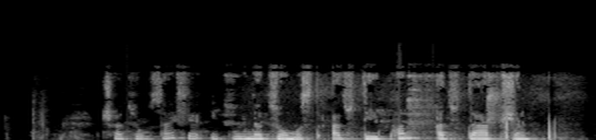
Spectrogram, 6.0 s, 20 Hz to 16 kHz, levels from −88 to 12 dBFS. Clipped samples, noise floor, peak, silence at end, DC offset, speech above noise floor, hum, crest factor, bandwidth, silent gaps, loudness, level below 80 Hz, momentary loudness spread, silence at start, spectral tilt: under 0.1%; -51 dBFS; 0 dBFS; 0.4 s; under 0.1%; 36 dB; none; 16 dB; 8.2 kHz; none; -15 LUFS; -58 dBFS; 14 LU; 1.05 s; -6 dB/octave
